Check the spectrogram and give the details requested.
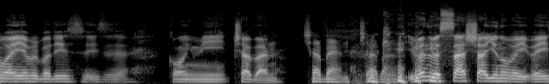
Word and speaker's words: Chaban: Chaban in French, but Chaban Chaban. in English, I guess. Chaban. Yeah, Chaban.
